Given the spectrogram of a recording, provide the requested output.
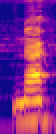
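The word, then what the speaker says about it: knife: तरह से नी बोलेंगे तो नी में के साइलेंट है नेफ बोलेंगे तो ने में के साइलेंट है राइट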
